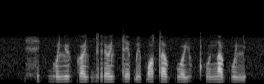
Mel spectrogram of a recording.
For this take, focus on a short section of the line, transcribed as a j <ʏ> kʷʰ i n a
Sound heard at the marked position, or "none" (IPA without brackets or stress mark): ʏ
